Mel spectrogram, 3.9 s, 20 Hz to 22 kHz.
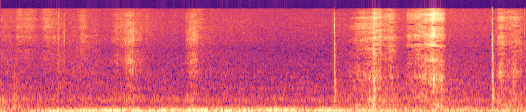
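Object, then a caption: Paper scrapbook page. A gloved hand drags a thin pointer stick across an open 1880s paper scrapbook page with pasted printed paper pictures, held upright, scratching and tracing over the paper. Soft, dry rubbing and rasping sits over a low, steady rumble, and a few brighter, sharper scratches stand out near the end.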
